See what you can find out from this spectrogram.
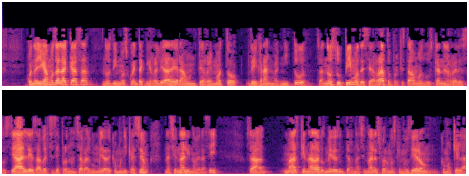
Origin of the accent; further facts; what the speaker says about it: Ecuador; No, y de hecho creo que en las circunstancias difíciles uno como ecuatoriano se une.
